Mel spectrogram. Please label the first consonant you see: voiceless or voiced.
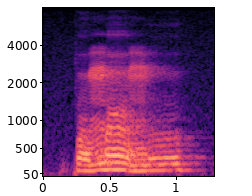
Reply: voiceless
